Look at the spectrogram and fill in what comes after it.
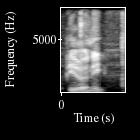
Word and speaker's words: Pironi: Dan hebben we nog Didier Pironi, zeg ik dat goed? – Ja, Pironi.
